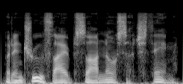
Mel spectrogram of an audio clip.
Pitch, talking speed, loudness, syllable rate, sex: 95 Hz, 260 wpm, -16 LUFS, 4.7 syllables/s, male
